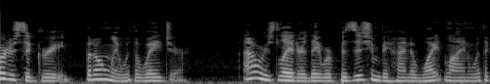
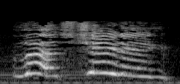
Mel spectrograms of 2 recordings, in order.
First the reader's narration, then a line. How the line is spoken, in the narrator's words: Hare yelled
